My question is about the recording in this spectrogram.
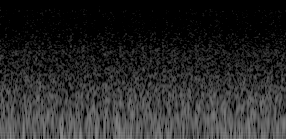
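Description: Near silence: nothing but a faint, even noise floor.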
